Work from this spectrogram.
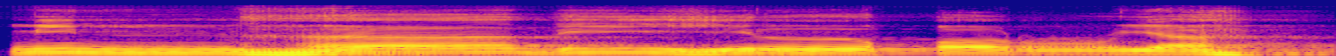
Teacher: Rijna min, nun sukun bertemu ha idhar halqi. Nun sukun atau tanwin yang bertemu dengan 6 huruf ini termasuk huruf ha, min ha, dibaca jelas tanpa mendengung, namanya bacaan idhar halqi.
